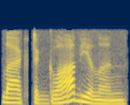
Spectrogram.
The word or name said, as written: lactoglobulin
